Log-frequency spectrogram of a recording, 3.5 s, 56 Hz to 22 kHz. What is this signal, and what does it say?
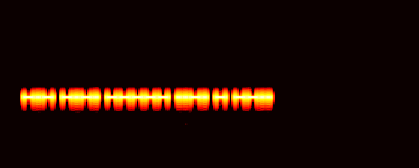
Morse code, heard as a keyed tone, about 43 wpm, 700 Hz. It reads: KC0FTZ
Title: USA Call Signs - 6 Characters - 2x Character Spacing - 45wpm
